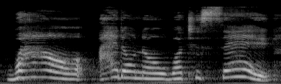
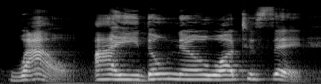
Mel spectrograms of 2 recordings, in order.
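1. 听起来很感激、开心，还很兴奋。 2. 听起来很失望，还有点无话可说。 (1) "一个是表达感激高兴兴奋" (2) "一个是表达失望无语speechless"

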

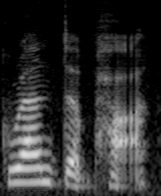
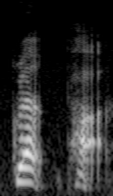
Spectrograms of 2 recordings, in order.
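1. d音完全爆破。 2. d音不爆破，失去爆破。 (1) "你不用把它再读成grandpa" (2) "你直接读成grandpa 就可以了。所以这是一个非常典型的失去爆破的现象。"

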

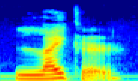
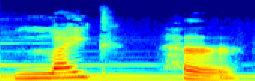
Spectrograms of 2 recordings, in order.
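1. h音省略，连读成一个词。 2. “her”中的h音要完整读出来。

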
